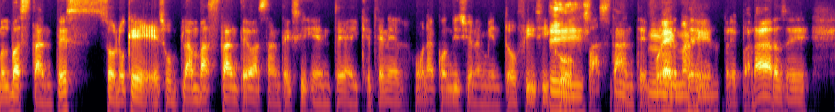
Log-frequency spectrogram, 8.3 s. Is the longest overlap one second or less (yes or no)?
no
